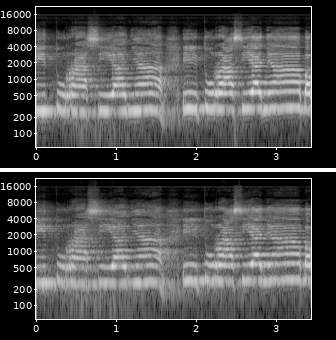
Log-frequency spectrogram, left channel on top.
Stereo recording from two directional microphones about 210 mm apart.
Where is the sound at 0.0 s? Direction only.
20° left (ahead or behind).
